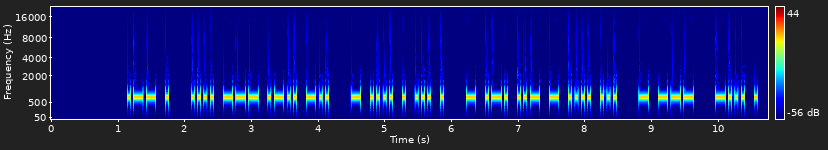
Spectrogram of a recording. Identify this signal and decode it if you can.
Morse code, heard as a keyed tone, about 25 wpm, 700 Hz. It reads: WE HOLD THESE TRUTHS TO BE
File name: practice / 25wpm / Sentences with 9-Word Phrases - 25wpm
